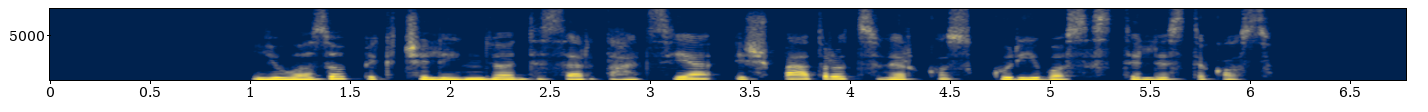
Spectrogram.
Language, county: Lithuanian, Kaunas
